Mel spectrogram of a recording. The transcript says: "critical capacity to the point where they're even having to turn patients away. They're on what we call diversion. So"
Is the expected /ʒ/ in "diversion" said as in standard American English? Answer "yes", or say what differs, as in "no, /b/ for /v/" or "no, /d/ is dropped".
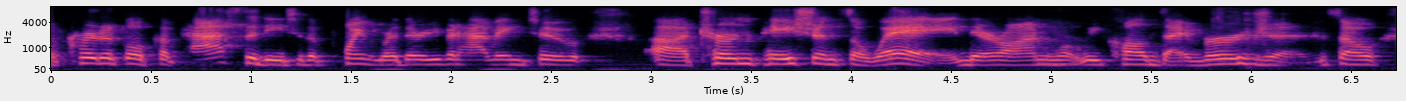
yes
